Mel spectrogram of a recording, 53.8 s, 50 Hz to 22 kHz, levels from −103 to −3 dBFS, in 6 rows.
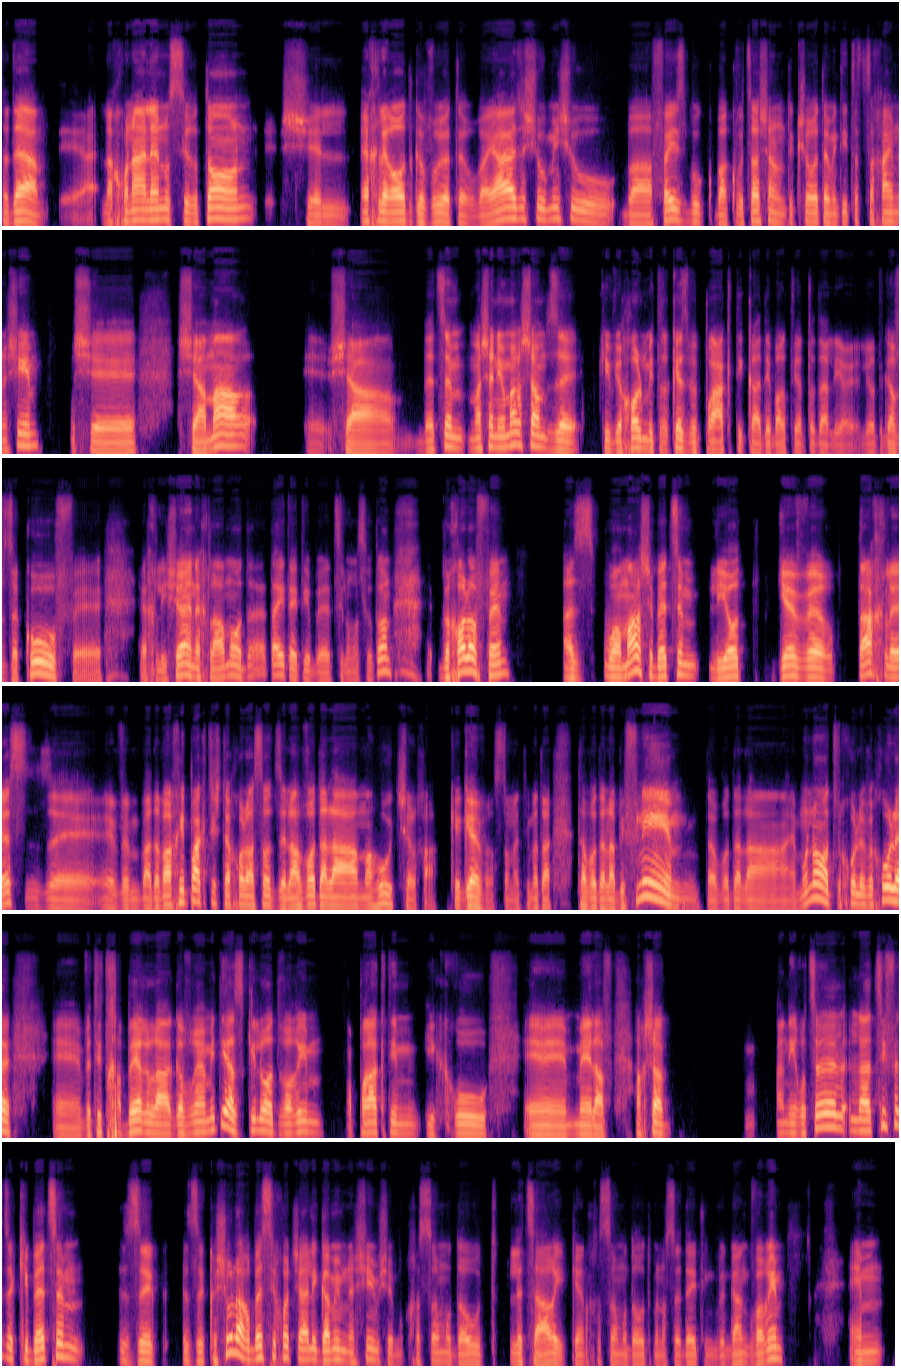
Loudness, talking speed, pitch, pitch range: -25 LUFS, 135 wpm, 120 Hz, 105-145 Hz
